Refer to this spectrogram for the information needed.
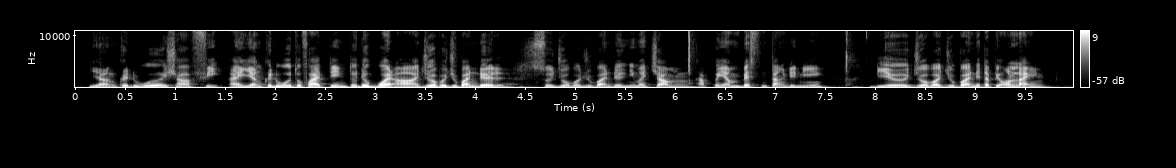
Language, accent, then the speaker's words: Malay; Kuala Lumpur, Malaysia; also born or lived in Melaka; Lepas tu dulu dekat KL.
